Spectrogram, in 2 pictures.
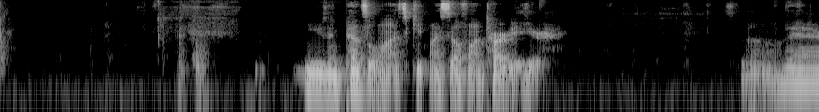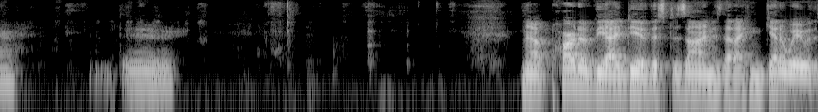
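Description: A pencil scratches lightly on wood.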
